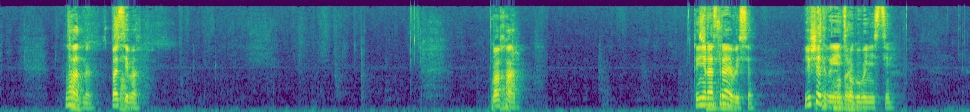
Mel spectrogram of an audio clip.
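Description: A man speaks softly and with emotion nearby.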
